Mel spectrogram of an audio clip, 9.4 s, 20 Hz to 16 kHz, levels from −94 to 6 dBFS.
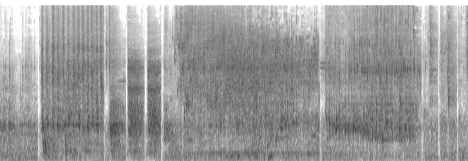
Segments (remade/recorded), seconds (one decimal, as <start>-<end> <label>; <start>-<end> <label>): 0.0-1.2 recorded; 1.2-2.1 remade; 2.1-3.9 recorded; 3.9-4.6 remade; 4.6-9.4 recorded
